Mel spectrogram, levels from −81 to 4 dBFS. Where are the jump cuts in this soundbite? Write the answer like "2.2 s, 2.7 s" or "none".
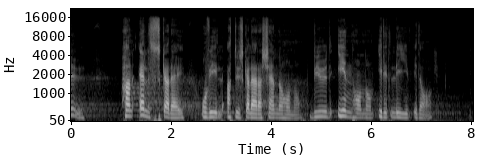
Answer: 4.7 s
